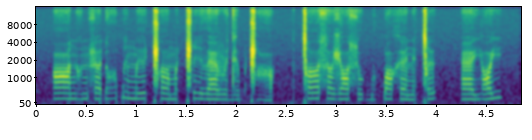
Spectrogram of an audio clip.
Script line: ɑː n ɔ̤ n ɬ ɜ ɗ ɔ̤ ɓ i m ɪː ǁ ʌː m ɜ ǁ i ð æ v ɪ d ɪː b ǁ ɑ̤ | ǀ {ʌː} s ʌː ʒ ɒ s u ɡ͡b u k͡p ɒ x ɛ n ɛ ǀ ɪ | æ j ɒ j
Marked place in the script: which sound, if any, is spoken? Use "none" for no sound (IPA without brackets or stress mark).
ʌː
